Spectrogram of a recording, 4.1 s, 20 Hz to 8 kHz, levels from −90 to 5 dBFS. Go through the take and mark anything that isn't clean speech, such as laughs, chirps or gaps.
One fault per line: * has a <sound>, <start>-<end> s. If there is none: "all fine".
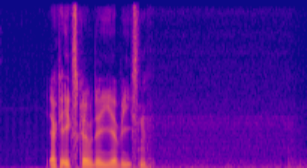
all fine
